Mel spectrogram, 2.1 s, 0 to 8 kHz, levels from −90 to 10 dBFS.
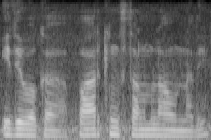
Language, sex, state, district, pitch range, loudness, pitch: Telugu, male, Telangana, Hyderabad, 115-130 Hz, -16 LUFS, 120 Hz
